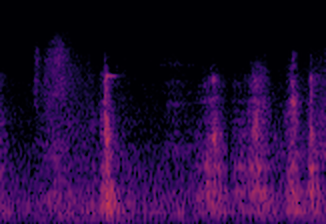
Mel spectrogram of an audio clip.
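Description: Steel guide bush being slid onto a lathe tailstock guide bar by hand: a faint metal rub with one light click a little under a second in and a few softer taps near the end.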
